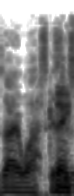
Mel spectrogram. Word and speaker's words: ayahuasca: doesn't it doesn't break any of the rules ayahuasca is a uh by the way that's that's how you pronounce it ayahuasca but it's not on the list that is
